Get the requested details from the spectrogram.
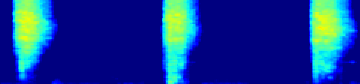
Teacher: el sonido de la s en inglés es como una especie de soplido de un silbido seco sin sonido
